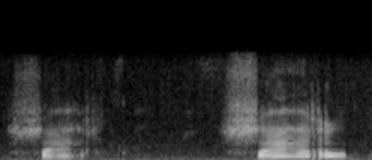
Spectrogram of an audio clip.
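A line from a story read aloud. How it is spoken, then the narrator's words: Sobbing. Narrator (Russian): рыдала возле него Рене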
